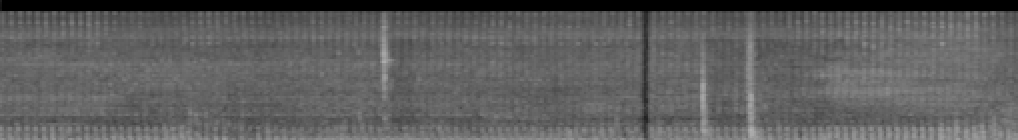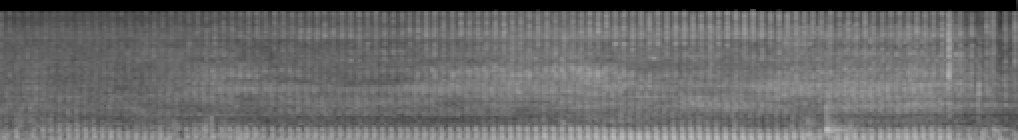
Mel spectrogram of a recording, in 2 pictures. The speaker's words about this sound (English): Best engine in the world, that right there. Nothing compares. When you buy a Honda engine, insist on the red engine with a white metal fuel tank. That's the good one.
